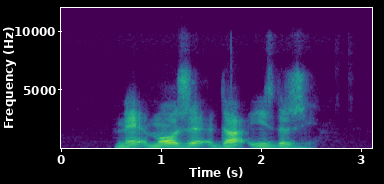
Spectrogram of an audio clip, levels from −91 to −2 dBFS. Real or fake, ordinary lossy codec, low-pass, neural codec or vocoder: real; Opus, 24 kbps; 9.9 kHz; none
